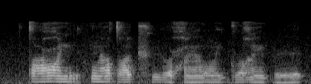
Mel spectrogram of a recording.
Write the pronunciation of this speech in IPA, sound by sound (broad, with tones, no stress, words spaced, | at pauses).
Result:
tˤy˦˥ʕĩ˦˥rfũ˦˥jdˤu˨˥ ʈ͡ʂʰʉ˥˧o̯ħæ̃˦˥ lˠũ˦˥jɡu˦˥ʁẽ˦˥pø˨˥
